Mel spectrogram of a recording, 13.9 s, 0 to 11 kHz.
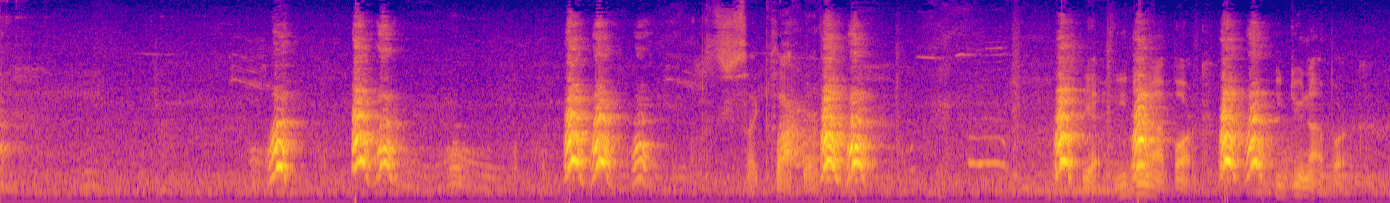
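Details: Domestic dog barking outdoors in Seminole, Florida, in October 2015 after being let outside in the morning; loud, sharp barks come in short clusters of two or three, repeating every couple of seconds over a quiet background.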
